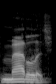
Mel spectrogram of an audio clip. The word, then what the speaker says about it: Matulich: I think it's the first time I've ever heard you pronounce your last name, so I'm glad to know that. Hey, it's Matulich, M-A-T-U-L-I-C-H.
